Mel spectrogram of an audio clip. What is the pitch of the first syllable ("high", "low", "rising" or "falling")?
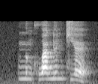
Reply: falling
